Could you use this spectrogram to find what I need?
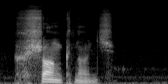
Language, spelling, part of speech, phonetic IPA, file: Polish, chrząknąć, verb, [ˈxʃɔ̃ŋknɔ̃ɲt͡ɕ], Pl-chrząknąć.ogg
